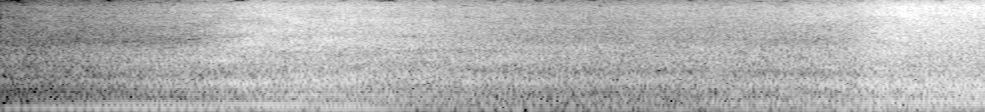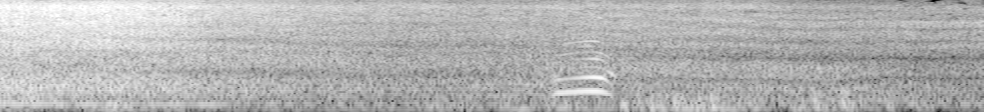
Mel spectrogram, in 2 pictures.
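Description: Cars and trucks rush past on a narrow Polish village road with no shoulder, broadband roar swelling and fading twice amid gusty wind, heard from the roadside on foot.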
